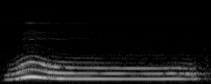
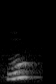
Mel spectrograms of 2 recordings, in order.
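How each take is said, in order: First: The vowel is held for three counts. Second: The vowel is held for one short count. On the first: "And then there is the third one. Ooh. Three"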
